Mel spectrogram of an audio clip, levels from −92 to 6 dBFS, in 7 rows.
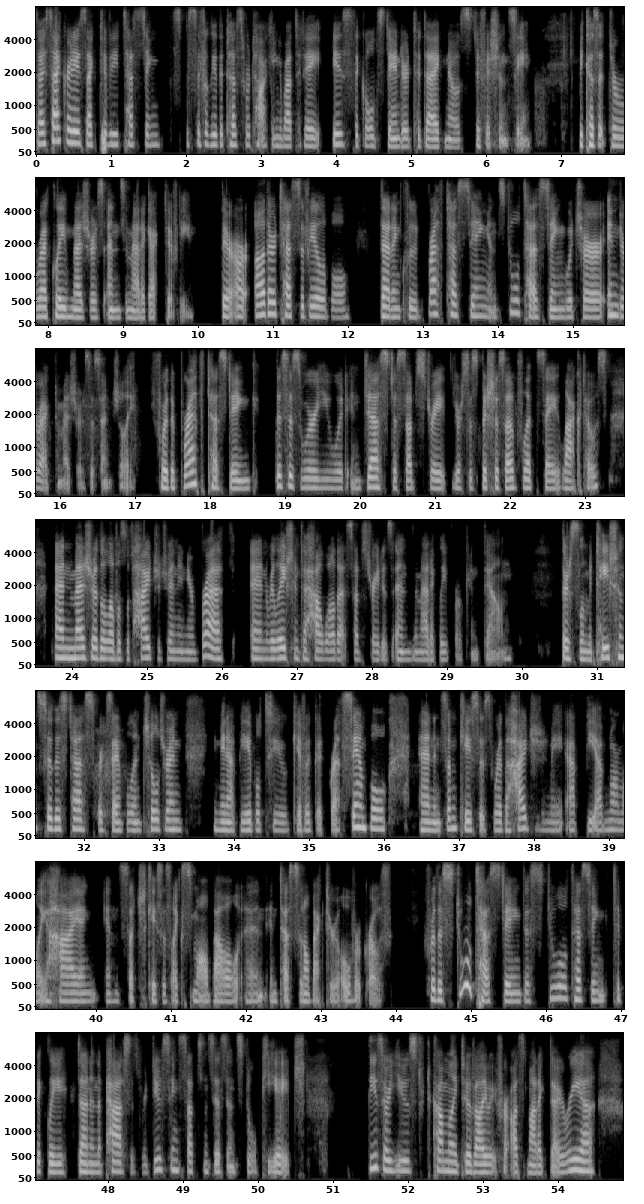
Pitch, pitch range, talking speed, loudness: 180 Hz, 170-200 Hz, 160 wpm, -25 LUFS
